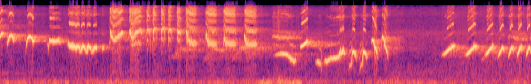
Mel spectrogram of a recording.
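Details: Captive white-rumped shama, song meant to stir up rivals and toughen young birds: rich descending whistles, fast rattles, upward-sweeping notes and a closing run of repeated rising chips, with a low background hum.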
